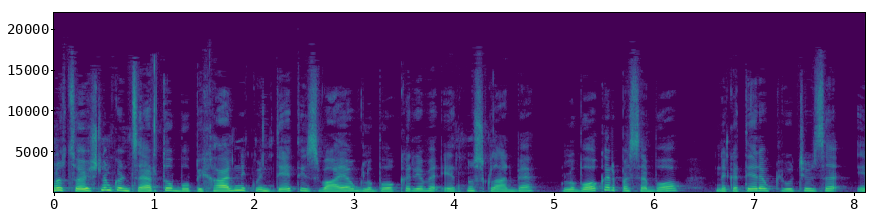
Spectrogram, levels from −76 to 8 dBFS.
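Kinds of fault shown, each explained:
No technical faults heard.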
